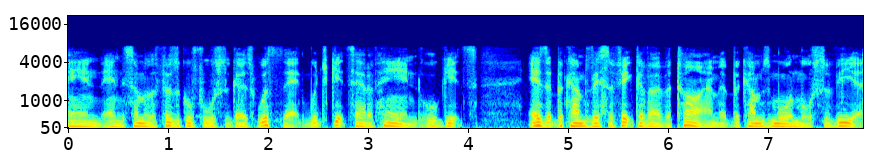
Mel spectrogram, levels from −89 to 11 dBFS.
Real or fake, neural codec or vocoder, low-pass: real; none; 7.2 kHz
